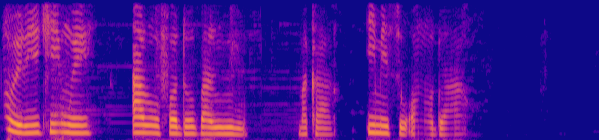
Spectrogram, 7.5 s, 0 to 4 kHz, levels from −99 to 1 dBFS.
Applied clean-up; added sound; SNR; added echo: neural separator model SepFormer WHAM!.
